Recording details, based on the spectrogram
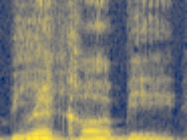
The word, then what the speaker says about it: Rekabi: How do I say her name? – Rekabi. Yes.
